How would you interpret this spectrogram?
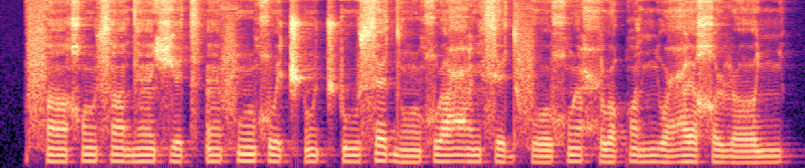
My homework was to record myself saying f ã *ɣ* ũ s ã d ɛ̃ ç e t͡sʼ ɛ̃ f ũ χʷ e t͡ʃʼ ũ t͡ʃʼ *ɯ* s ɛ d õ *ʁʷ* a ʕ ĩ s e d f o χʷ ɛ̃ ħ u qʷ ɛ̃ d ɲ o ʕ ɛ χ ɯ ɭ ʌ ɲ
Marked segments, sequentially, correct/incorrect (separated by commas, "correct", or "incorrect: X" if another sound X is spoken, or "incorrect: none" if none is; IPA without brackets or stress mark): incorrect: χ, incorrect: u, incorrect: χʷ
